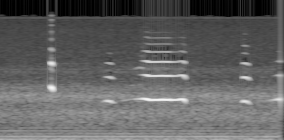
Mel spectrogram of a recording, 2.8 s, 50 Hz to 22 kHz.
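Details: Bald eagle at a Northeast Florida nest, late afternoon of 24 January 2022: a sharp piercing note, a brief chirp, then a long level whistled squeal and two more short chirps, with a low hum underneath.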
